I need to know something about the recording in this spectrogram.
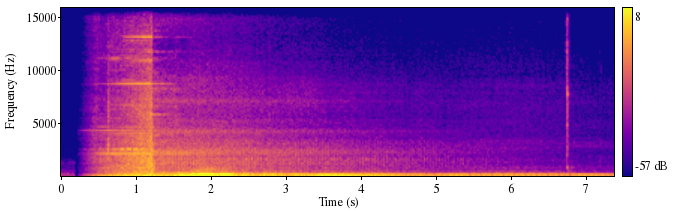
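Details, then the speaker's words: Craftsman LT 2000 riding mower, 19.5HP Briggs & Stratton 31P677 500cc single, before head gasket replacement: cranks, catches and runs with an uneven, faltering, sputtering beat; white smoke, oil dripping, low compression; blown head gasket. "When I start this, it has white smoke blowing out, it's dripping oil pretty bad, it's got low compression, and it sputters."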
